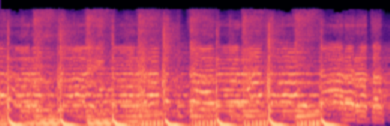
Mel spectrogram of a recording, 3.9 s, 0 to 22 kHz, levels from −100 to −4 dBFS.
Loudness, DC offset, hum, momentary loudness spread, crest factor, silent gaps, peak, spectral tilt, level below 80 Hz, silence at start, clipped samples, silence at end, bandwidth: -17 LUFS; under 0.1%; none; 1 LU; 12 dB; none; -4 dBFS; -4.5 dB/octave; -22 dBFS; 0 s; under 0.1%; 0 s; 16.5 kHz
